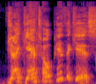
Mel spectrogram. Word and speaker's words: Gigantopithecus: Gigantopithecus.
